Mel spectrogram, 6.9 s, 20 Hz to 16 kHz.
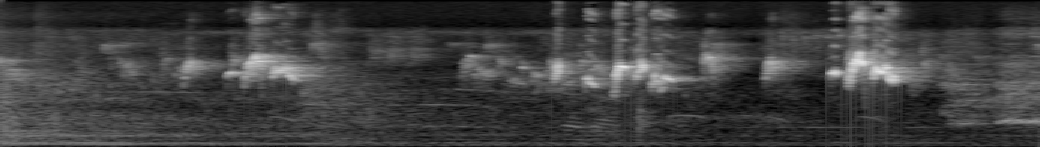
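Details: Decoy Red-whiskered bulbul singing a 2020 contest song meant to goad other bulbuls into singing: several separate bursts of loud, liquid whistled notes, each about half a second, with short pauses and low background hum.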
